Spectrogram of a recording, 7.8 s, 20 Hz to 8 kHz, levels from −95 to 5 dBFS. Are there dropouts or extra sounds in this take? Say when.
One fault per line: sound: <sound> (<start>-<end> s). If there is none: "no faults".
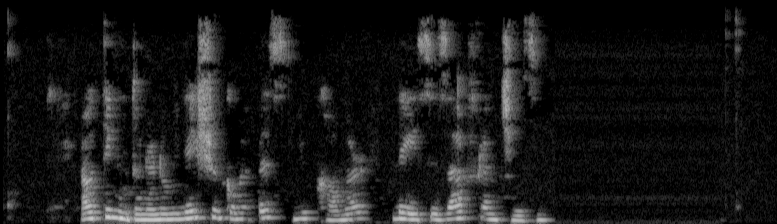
no faults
